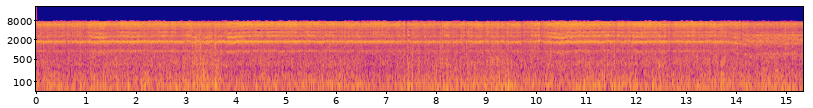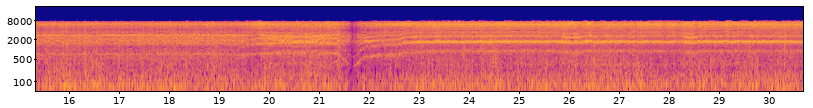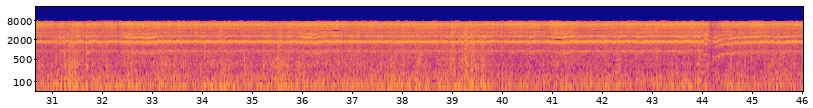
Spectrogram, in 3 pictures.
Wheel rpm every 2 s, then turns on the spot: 230, 230, 230, 230, 230, 230, 230, 180, 160, 160, 150, 180, 230, 230, 230, 240, 230, 230, 230, 230, 230, 230, 210.
none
